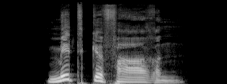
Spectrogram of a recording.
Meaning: past participle of mitfahren
- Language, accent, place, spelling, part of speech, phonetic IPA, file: German, Germany, Berlin, mitgefahren, verb, [ˈmɪtɡəˌfaːʁən], De-mitgefahren.ogg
